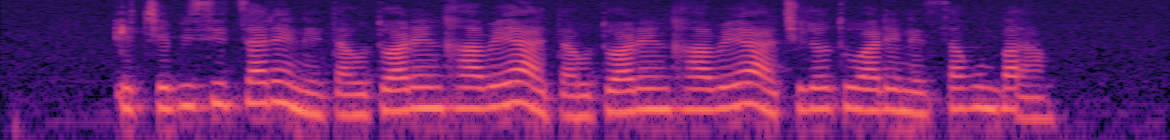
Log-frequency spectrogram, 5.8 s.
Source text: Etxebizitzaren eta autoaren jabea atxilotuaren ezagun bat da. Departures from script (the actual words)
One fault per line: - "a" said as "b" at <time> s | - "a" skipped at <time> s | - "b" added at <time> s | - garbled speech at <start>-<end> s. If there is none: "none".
- "eta autoaren jabea" added at 2.7 s
- "bat" skipped at 5.0 s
